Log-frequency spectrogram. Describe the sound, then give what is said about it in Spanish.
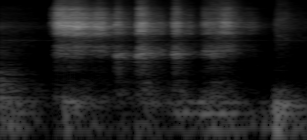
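Heavy, rapid panting breaths in a quick rhythmic series of airy huffs, fairly loud, with no talking. “Respirando fuerte ya”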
